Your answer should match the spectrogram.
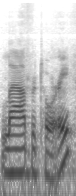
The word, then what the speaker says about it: laboratory: for North American English, we have first syllable stress. So that means that we have a clear a vowel in the first syllable, laboratory. That's the same vowel that we have in words like black and cat. So you could think about cat laboratory to match that vowel.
